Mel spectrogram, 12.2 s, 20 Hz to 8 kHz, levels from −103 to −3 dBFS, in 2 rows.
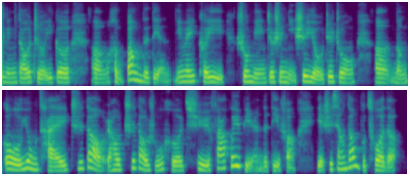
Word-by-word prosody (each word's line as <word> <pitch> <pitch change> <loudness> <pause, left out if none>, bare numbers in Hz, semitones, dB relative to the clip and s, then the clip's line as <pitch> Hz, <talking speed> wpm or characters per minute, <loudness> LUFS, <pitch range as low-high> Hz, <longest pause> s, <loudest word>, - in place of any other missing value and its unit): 领 165 -1 -4
导 170 0 +1
者 160 -4 -1
一 165 - -3
个， 170 0 +2 0.3
嗯， 155 0 -3
很 - - -1
棒 245 -2 +3
的 175 -4 0
点。 - - -4
因 185 - -4
为 195 +1 +2
可 180 -4 +2
以 175 -2 +1 0.2
说 195 - +2
明 160 -2 -3
就 175 - +2
是 180 0 0
你 165 -4 -4
是 200 -2 +4
有 150 -6 +2
这 185 +4 +2
种， 165 -3 -2 0.2
呃， 160 -2 -1
能 150 -2 -4
够 195 -4 +4
用 215 -2 +2
才， 155 -3 +1
知 225 +4 -6
道 235 -4 +3
然 - - 0
后 185 0 +1
知 250 +7 -3
道 175 - +2
如 175 +3 -4
何 160 -5 0
去 175 +1 -1
发 230 +6 -1
挥 320 +6 +4
别 - - -2
人 - - -10
的 - - -5
地 - - -3
方， - - -5 0.3
也 - - +1
是 200 - -1
相 215 +2 -2
当 300 +4 +3
不 - - -4
错 165 -1 +2
的。 - - -2
175 Hz, 250 characters per minute, -22 LUFS, 165-205 Hz, 0.3 s, 是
